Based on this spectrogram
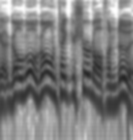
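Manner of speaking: loud, high, pushy football-coach holler. Retelling how a big lumbering family friend used to belittle him: imitating dad's friend. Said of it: "he'd be like".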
